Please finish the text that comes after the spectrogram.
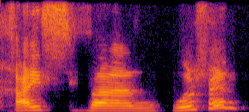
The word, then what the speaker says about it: Gijs van Wulfen: Gijs van Wulfen. Am I pronouncing it okay?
